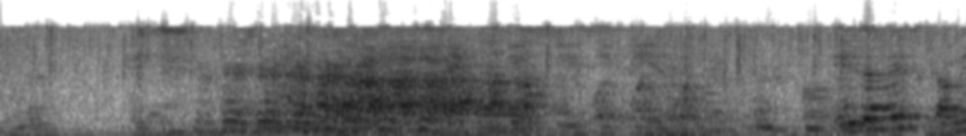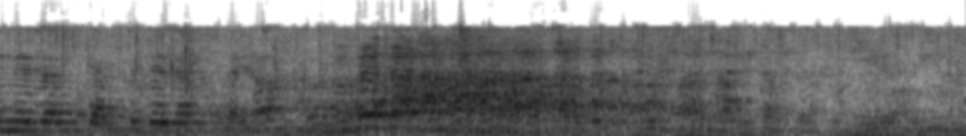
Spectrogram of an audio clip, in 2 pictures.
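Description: A crowd of people laughs together in a room.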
